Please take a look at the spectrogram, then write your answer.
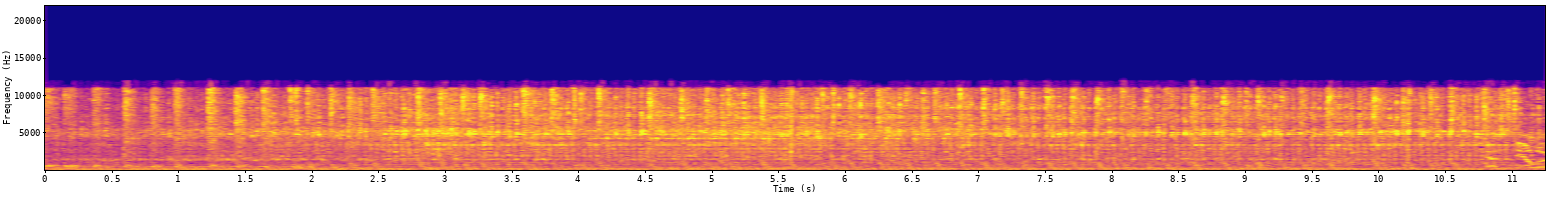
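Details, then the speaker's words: IZh-49 two-stroke motorcycle after treating piston knock with solid lubricant and rechecking ring gaps, first start on petrol only: steady rapid even idle, no knocks or rattles; sounds healthy. "пока никаких звуков не слышно вроде все нормально Так ну что сказать Вы сами все видели сами все слышали по-моему никаких посторонних звуков Я не слышал Вроде бы все нормально должно быть"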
